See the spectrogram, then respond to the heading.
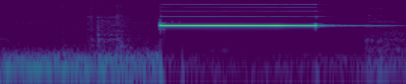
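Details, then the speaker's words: Smoke alarm sounding: a single loud, clean, steady high-pitched beep lasting about half a second, showing the sounder is working normally. "this is an ionization alarm these these this is a hardwired one listen to its sound Amit's this one sounds like"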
